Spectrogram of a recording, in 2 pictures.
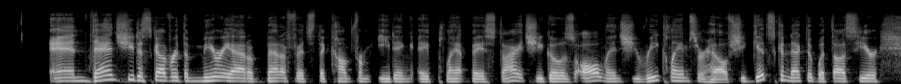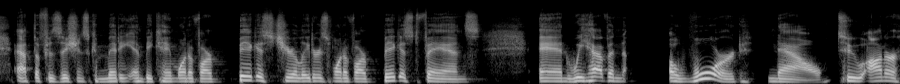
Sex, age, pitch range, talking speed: male, 50-69, 135-165 Hz, 175 wpm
